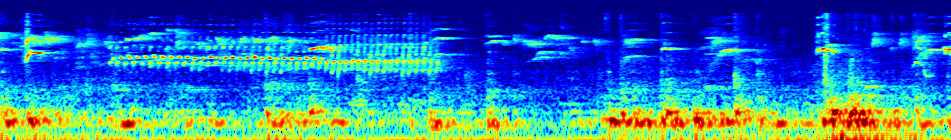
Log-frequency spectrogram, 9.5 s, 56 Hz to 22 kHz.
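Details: Caged Slavujar canary in Austria, from 2011, opens with a long rapid rolling trill lasting about three seconds, then scattered whistles and chirps, a steady low hum running throughout.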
